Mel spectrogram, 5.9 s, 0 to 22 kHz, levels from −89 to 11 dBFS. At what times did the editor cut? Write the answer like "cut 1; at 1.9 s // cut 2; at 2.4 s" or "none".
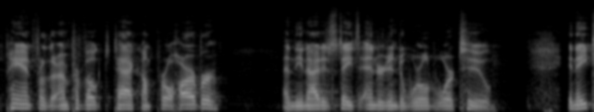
none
